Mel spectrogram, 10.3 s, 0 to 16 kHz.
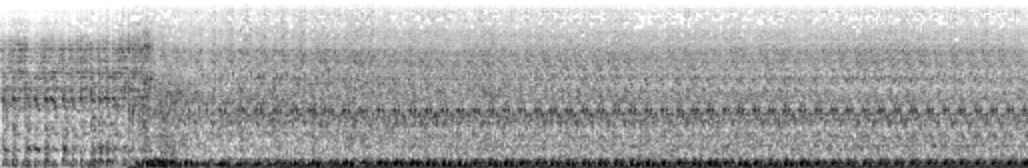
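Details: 7.3 diesel parts truck with radiator fitted and fuel pump jumpered: cranks briefly, fires after about a second and a half, then settles into a steady, even diesel idle clatter with no stumble; normal idle.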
